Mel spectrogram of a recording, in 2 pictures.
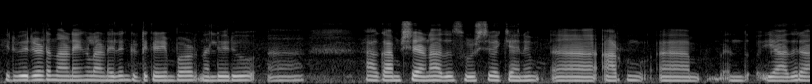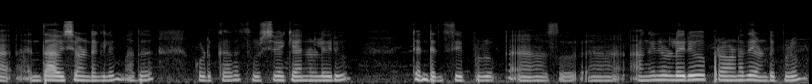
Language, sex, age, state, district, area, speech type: Malayalam, female, 45-60, Kerala, Idukki, rural, spontaneous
